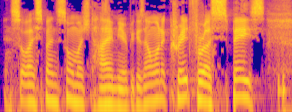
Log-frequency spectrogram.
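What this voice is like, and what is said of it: Usual voice. Nothing is said of it.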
